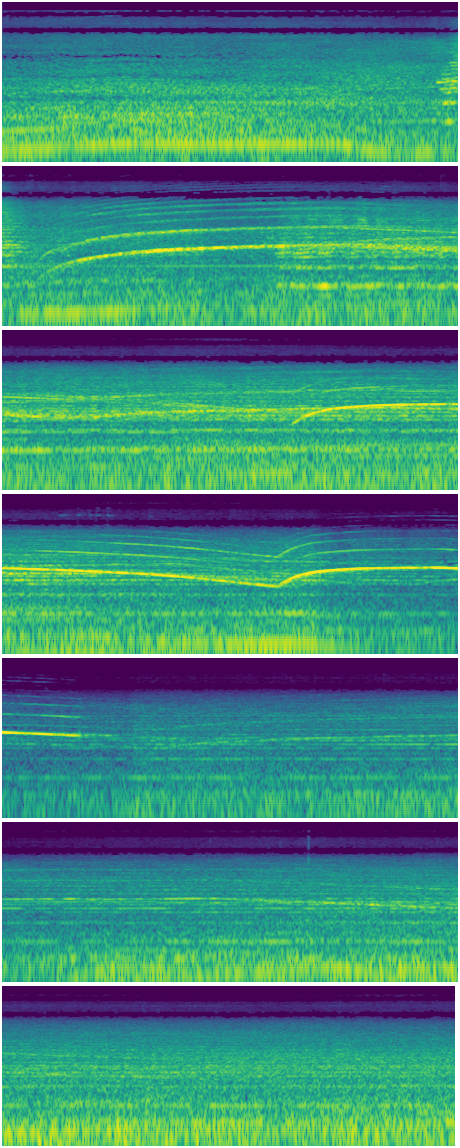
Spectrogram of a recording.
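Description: Fire engine's low engine rumble as it pulls away, then its siren comes on about four seconds in, wailing up and down in long rising and falling sweeps. A little past halfway the siren drops suddenly in loudness and carries on fainter as the truck moves off down the road.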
